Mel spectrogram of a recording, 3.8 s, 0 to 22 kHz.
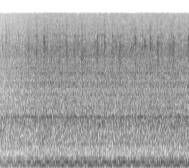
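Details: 2005 Chevy Express G2500 van, P0300, check engine light, runs rough despite new plugs and wires: low idle with uneven lumpy pulse two to three beats a second; random misfire, suspected vacuum leak from long-term fuel trim, unconfirmed.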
